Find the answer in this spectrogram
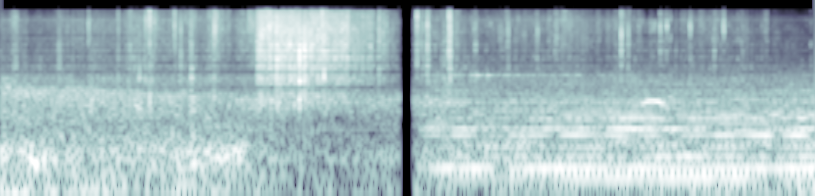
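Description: Rustling and shuffling movement, with a brief hiss about two seconds in, cut off suddenly about three seconds in; after the cut a low sustained drone of tense background music.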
